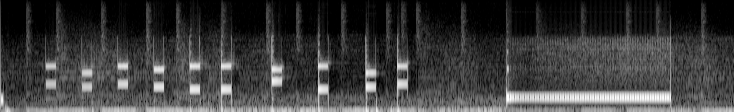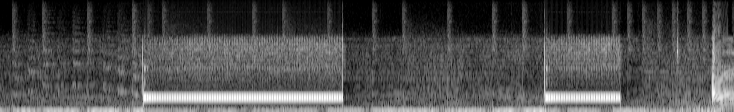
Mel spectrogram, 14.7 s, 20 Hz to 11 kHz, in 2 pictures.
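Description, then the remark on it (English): A rapid string of touch-tone dialing beeps plays, followed by three long, steady ringback tones with pauses between them, as a radio morning crew at 99.5 QYK in Tampa Bay phones a man. No one speaks. “So we're going to try to get Eric on the phone and see what's up.”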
